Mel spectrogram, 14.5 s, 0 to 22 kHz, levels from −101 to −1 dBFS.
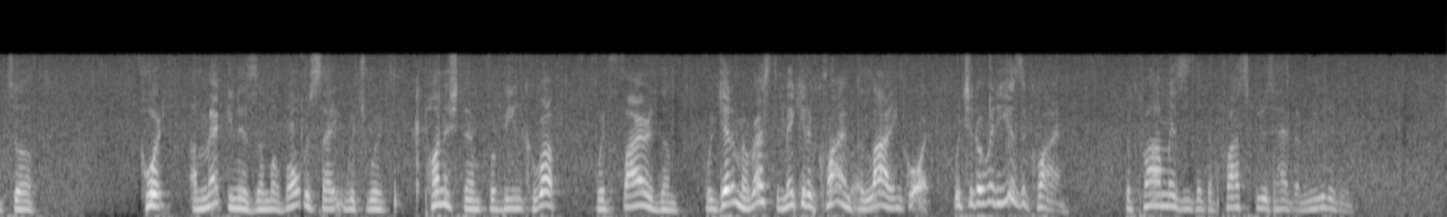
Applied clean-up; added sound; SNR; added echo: neural mask model Resemble Enhance denoiser.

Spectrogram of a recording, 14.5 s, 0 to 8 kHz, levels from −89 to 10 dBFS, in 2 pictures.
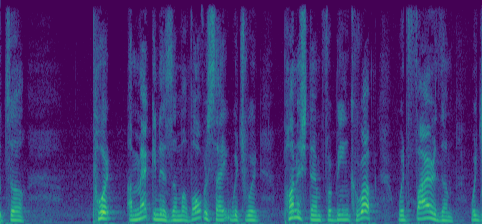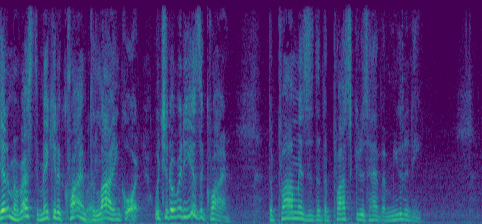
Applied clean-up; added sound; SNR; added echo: none; none; none; none.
